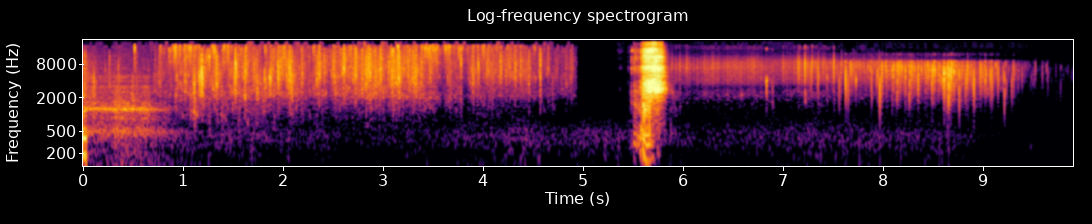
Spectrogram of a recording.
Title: Science, Allergy and Sneeze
